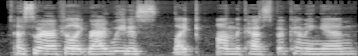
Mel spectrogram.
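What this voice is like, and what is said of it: Slightly nasal, congested voice. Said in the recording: “if I sound a little nasally.”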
